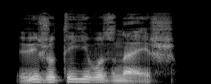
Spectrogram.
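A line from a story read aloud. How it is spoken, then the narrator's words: Dry. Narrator (Russian): сухо сказала Роуз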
